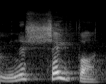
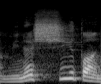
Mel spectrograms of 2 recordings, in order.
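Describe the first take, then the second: First: The 'sh' is followed by an 'a' vowel. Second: The 'sh' is followed by an 'i' vowel. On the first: The speaker calls it right. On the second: The speaker calls it wrong.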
